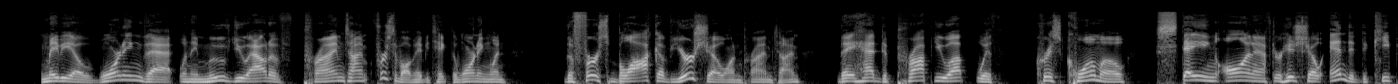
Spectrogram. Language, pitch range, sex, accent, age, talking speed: English, 105-155 Hz, male, American, 40-59, 190 wpm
